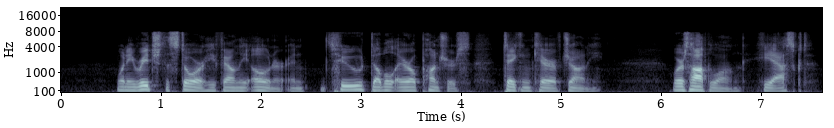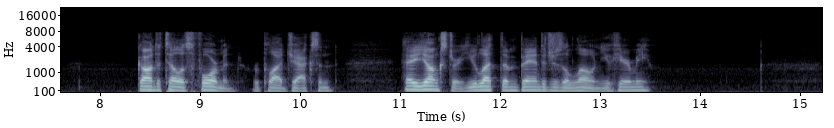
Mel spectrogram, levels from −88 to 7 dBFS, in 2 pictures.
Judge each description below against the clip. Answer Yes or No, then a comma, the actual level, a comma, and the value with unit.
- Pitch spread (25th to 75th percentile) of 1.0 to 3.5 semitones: No, average, 3.9 semitones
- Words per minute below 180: Yes, average, 150 wpm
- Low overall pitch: Yes, low, 115 Hz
